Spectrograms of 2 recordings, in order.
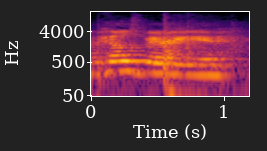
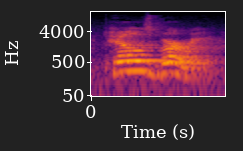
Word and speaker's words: Pillsbury: So I have the Pillsbury, because I say berry, but it's spelled burry. Pillsbury, but who wants to say that?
